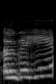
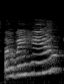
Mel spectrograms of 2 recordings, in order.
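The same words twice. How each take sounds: First: Said in the usual way. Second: Much higher, bright rising "here?"; playful high question. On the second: Pretend. Asking the listening children where to look, playfully high. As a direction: pretend to peek somewhere new, hopeful.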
